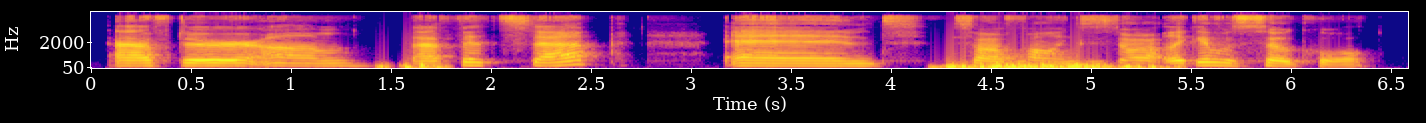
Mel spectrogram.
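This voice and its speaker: A woman's fairly low voice in an American accent, very slow in pace, with ordinary pitch variation. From US South, South Carolina. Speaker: recovery content creator. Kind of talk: casual interview, personal testimony. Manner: loud, then lowered.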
